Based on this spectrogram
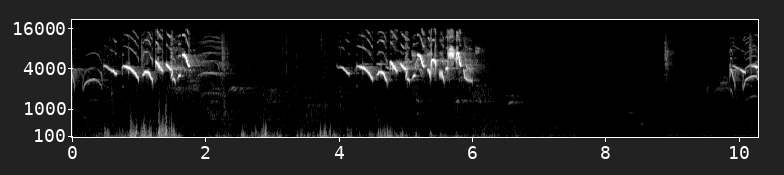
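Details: Double-collared seedeater in caveirão song training, loose: two bursts of fast, looping high whistles over repeated low thumping knocks, then a quiet spell and a new phrase starting.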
